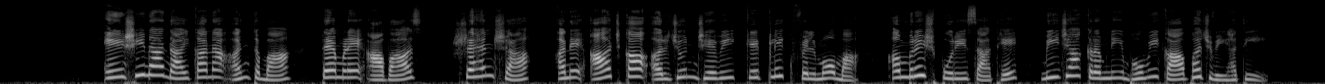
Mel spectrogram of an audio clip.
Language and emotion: Gujarati, neutral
